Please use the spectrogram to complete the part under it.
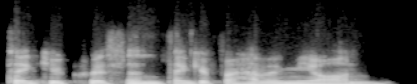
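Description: Deep-voiced guy, 30s, explaining things w some uhs, dry dull sound. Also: level tone, a little fast, no room sound. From Denmark. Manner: explanatory, with fillers. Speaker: guest expert. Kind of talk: interview answers.

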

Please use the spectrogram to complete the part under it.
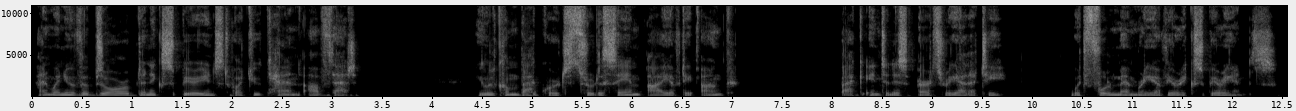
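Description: A man guides a meditation in a very low, husky voice with plenty of gravel in it. He speaks softly and hypnotically and leaves long pauses between phrases. The sound is close and completely dry. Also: dry recording.

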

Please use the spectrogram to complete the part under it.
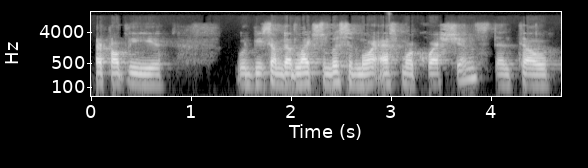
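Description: Mellow-voiced man from Iraq. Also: mid-range voice, little pitch movement, normal speed, lo-fi sound. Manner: thoughtful, hesitant, many restarts and fillers. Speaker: guest, partnerships and marketing executive. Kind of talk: casual interview answers.

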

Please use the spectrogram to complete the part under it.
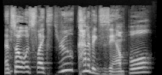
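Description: A middle-aged woman telling stories as a podcast guest, acting out quoted dialogue as she goes. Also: a little high. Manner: fast, animated storytelling with quoted dialogue. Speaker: guest, program management director. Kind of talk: storytelling in a podcast interview.

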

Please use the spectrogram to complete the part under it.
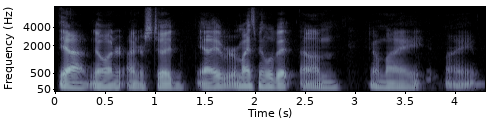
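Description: Low gravelly male podcast host. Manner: relaxed, halting, repeats words. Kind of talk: casual interview chat.

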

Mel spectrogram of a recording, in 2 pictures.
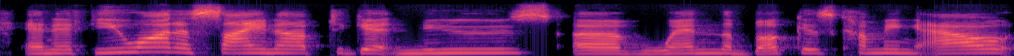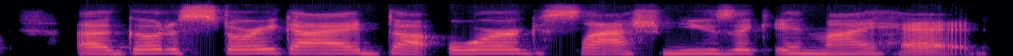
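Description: A woman guest, a holistic coach and author, speaking in a halting, reflective way with many fillers. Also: fairly high pitch, fairly bright tone, no echo. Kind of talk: casual interview chat.

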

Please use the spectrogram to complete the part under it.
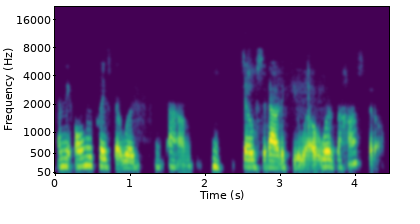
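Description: A woman spins a long personal story in a relaxed interview, animated and quick to laugh as she acts out the voices of people she quotes. Her voice has a slightly husky edge. The recording is dull and dry. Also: lowish voice, no room sound. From Alaska. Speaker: guest.

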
